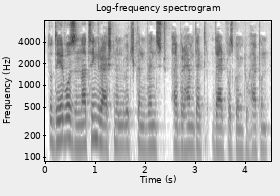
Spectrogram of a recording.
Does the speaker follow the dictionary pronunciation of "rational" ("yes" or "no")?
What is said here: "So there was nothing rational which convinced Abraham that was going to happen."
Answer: yes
